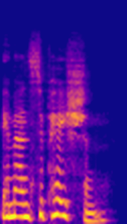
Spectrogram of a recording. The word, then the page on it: emancipation: British English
